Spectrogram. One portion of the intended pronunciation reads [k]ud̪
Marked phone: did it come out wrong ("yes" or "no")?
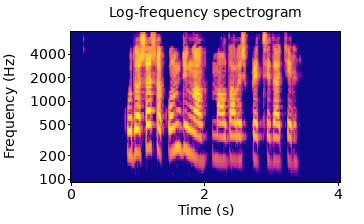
no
